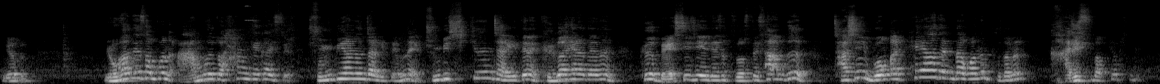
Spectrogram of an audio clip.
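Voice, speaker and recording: Male pastor, animated sermon delivery, rhetorical questions, roomy church sound. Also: very high voice, fast talker. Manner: lively preaching with rhetorical questions and acted quotes. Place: church sanctuary. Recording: echoey church room, faint noise.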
